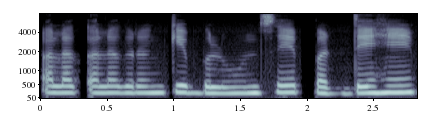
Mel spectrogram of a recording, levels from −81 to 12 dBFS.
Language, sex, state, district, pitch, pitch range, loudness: Hindi, female, Uttar Pradesh, Saharanpur, 225 Hz, 220-235 Hz, -12 LUFS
